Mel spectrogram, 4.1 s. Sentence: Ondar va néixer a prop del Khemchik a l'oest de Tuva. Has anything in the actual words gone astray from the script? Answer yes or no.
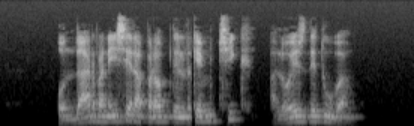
no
